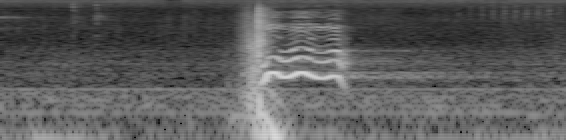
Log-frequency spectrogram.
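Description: A punch lands with a sharp hit.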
